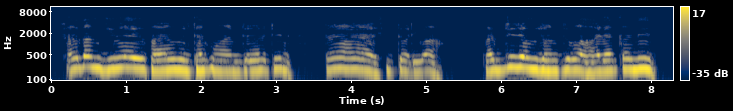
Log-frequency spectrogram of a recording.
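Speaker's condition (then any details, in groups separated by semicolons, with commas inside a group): Brain lesion disability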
